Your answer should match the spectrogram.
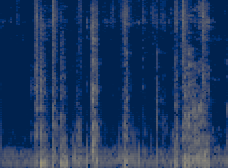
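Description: Near silence broken by faint, scattered light clicks and taps, a few each second.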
